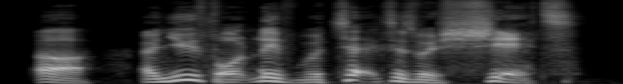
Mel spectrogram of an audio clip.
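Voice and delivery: mocking voice, slowed. Recounting a game scene where Venom keeps mocking: imitating Venom mocking. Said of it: "And you just hear Venom constantly mocking".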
